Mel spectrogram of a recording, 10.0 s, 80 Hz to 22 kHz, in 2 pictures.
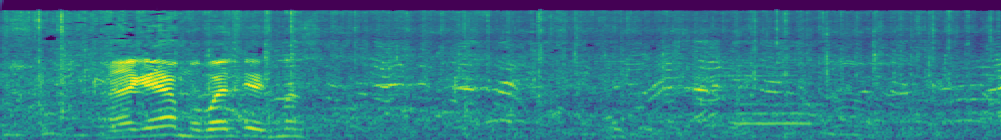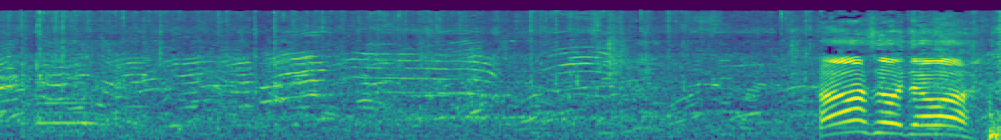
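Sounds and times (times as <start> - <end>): background hubbub: 0.0 - 10.0
children calling and chattering: 0.0 - 10.0.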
